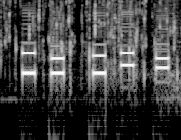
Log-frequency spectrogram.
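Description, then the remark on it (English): Five short electronic keypad beeps from a brand new, extremely sticky phone being dialed to call Tom Hanks, each a clean two-note tone, pressed in a quick, fairly even rhythm with brief gaps, clear with no one talking. “I'm now going to phone them using my brand new and extremely sticky phone.”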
